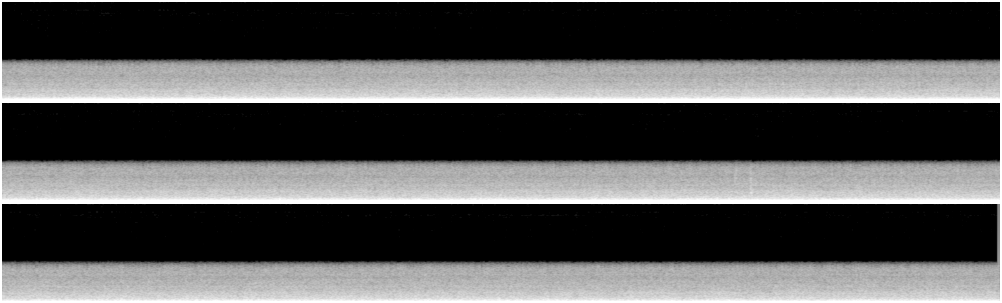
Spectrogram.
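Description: Steady drone of a diesel multiple-unit passenger train heard from inside the carriage, with a strong low hum, as the train draws into its terminus platform.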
